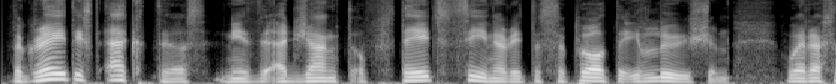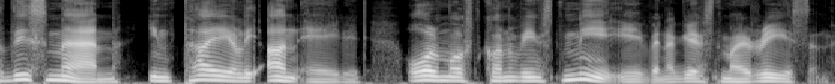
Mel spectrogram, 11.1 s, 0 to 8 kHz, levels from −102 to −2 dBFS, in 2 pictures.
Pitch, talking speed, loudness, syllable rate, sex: 120 Hz, 135 wpm, -20 LUFS, 4.6 syllables/s, male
